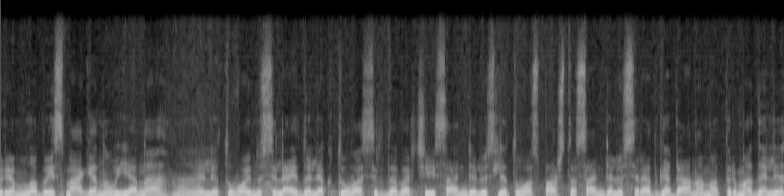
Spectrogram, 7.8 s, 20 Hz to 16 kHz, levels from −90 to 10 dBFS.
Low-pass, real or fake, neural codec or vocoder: 14.4 kHz; fake; vocoder, 44.1 kHz, 128 mel bands every 256 samples, BigVGAN v2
